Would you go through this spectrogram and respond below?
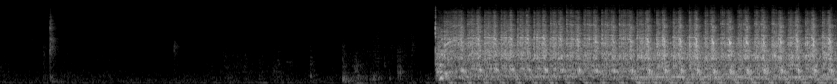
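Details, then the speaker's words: Longjia 50cc scooter after carb cleaning and electrical repair, no battery, cranked on a 12 V jump starter: quick steady starter churn about three pulses a second that never fires; cranks but won't start, though fuel and strong spark are later confirmed. "Turn the key. Fingers crossed. I don't think it'll start. I think it's something else wrong, but we'll give it a go."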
